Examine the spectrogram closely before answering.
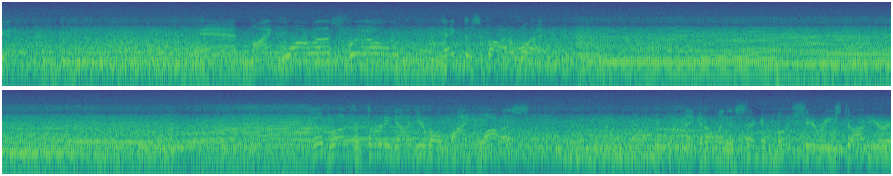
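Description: Race car engines roar as cars speed around a track.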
